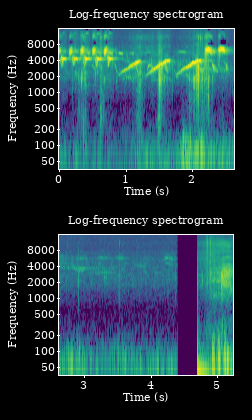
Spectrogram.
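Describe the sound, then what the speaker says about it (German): Songbirds chirp and trill in a rural landscape during rain, several bright repeated rising whistles and tweets close by over a soft patter, fading before a brief gap and a burst of rustling. "die Vögel zwitschern"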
